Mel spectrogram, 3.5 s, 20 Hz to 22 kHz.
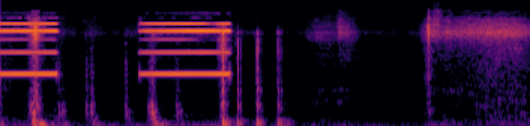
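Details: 2016 Toyota Tacoma with push-button start: two long steady chimes with a few short clicks between, and the engine never fires; a dead key fob battery means the truck can't detect the key.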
